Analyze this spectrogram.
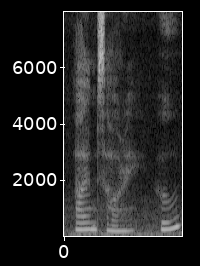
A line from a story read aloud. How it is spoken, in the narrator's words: she said, in a soft, surprisingly elegant voice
